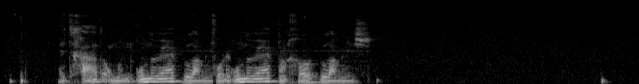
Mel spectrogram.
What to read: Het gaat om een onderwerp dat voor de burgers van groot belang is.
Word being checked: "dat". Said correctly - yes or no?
no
